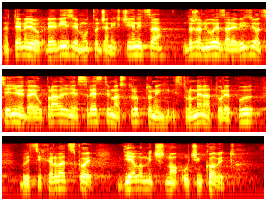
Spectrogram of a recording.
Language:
Croatian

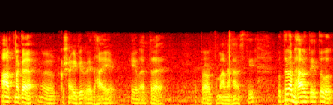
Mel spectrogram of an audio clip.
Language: Sanskrit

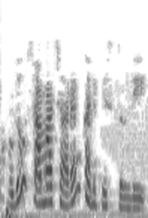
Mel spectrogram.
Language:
Telugu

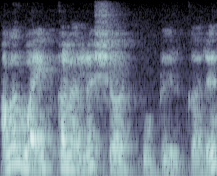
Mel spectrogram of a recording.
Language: Tamil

